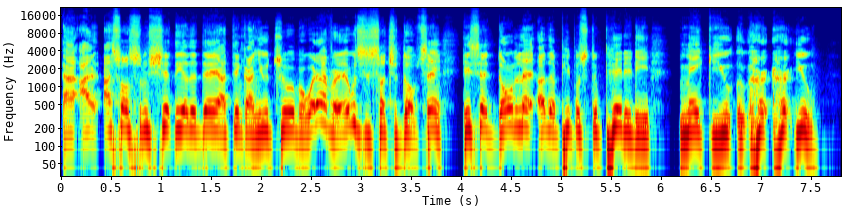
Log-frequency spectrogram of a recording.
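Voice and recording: This man talks fast with few pauses, his high voice showing a slightly husky edge, vocal fry and ordinary pitch variation.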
